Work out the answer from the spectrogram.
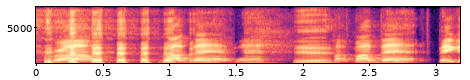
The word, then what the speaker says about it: Braun: I always been calling this young fella Braun. Brown, my bad, man.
